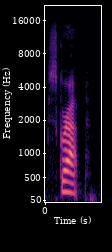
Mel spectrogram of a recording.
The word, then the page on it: scrap: skrǽp; スクラプ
